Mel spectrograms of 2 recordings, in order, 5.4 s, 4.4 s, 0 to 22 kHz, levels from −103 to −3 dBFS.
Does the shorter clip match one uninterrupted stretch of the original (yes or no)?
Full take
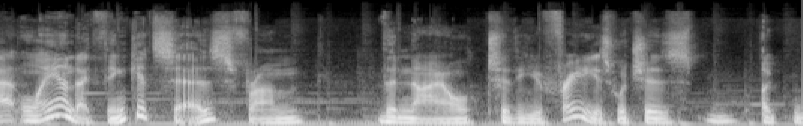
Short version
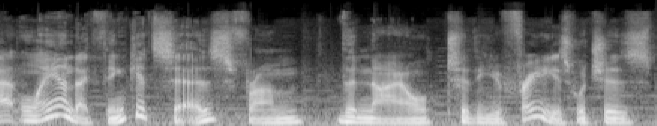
no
